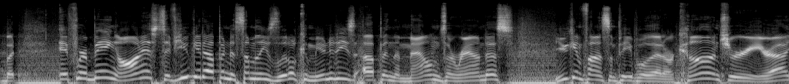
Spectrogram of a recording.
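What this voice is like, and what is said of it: Southern drawl. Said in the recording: “my Southern accent... Southern drawl”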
